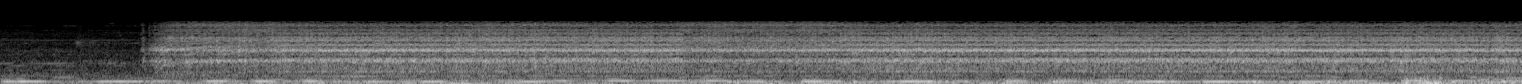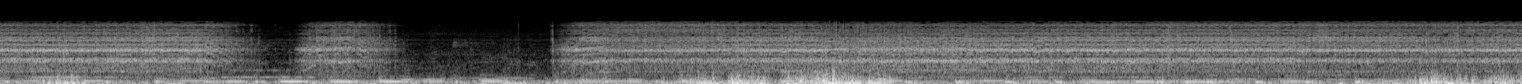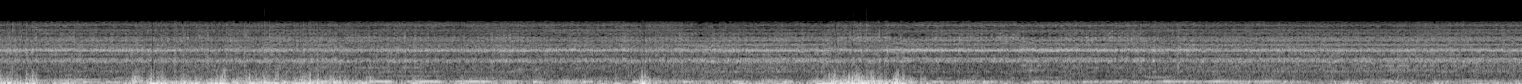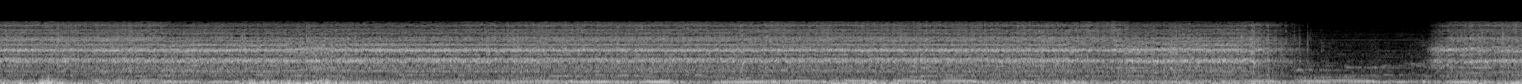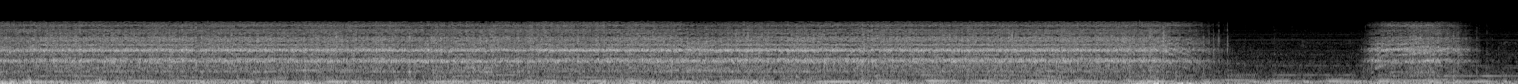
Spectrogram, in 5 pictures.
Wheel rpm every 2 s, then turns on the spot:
20, 150, 160, 160, 160, 160, 160, 160, 130, 40, 70, 160, 160, 160, 160, 160, 160, 160, 160, 160, 160, 160, 160, 160, 160, 160, 160, 160, 160, 30, 130, 160, 160, 160, 160, 160, 60, 50.
none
